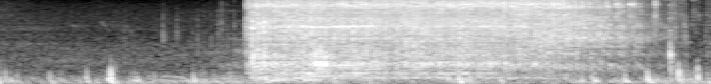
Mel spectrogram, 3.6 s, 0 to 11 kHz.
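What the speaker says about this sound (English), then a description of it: "Now I'm taking off the housing that clamps it." While the fuel filter housing is being removed from a Volvo XC90, a loud power tool whirs for about two seconds between quieter mechanical clicks.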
